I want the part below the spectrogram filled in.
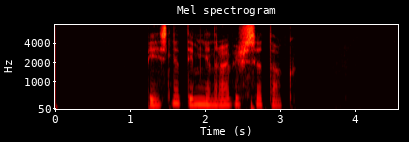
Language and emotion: Russian, neutral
